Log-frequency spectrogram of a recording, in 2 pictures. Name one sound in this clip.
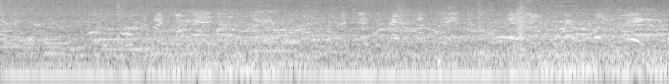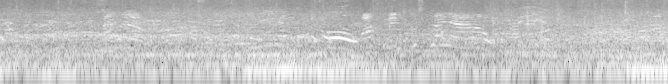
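Children shriek and squeal with excitement.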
